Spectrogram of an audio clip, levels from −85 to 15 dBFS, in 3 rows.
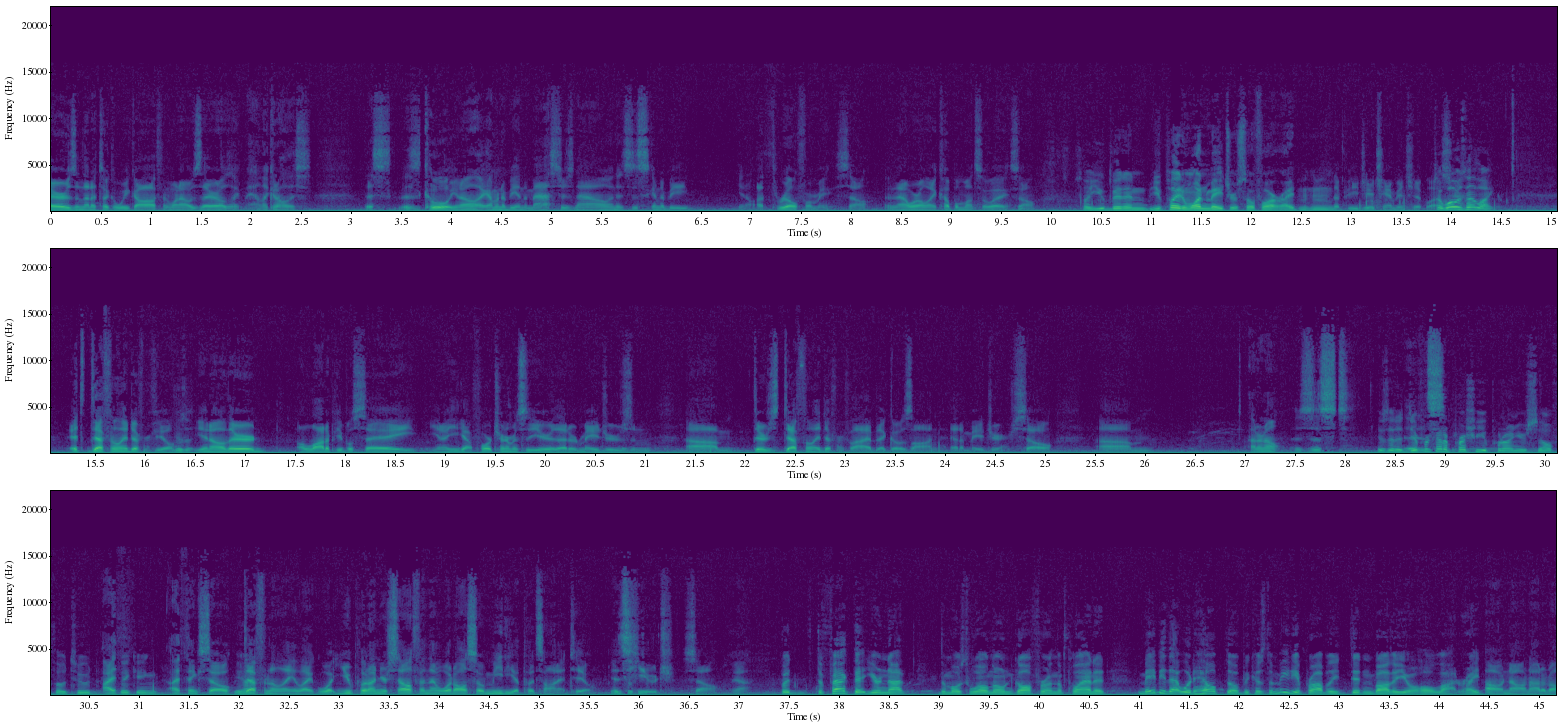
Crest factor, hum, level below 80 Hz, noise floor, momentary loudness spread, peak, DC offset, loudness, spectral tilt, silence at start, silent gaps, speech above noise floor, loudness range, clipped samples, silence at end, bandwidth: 22 dB; none; -50 dBFS; -47 dBFS; 18 LU; -6 dBFS; 3%; -28 LUFS; -6 dB/octave; 0 s; none; 20 dB; 10 LU; under 0.1%; 0 s; 16 kHz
